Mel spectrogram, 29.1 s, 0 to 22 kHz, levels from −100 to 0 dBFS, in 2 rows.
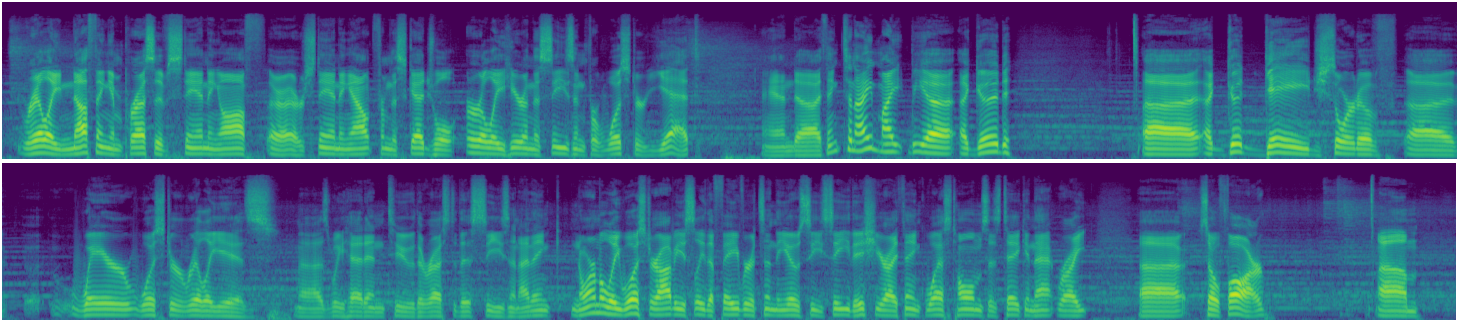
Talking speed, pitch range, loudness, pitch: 155 wpm, 120-145 Hz, -21 LUFS, 135 Hz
